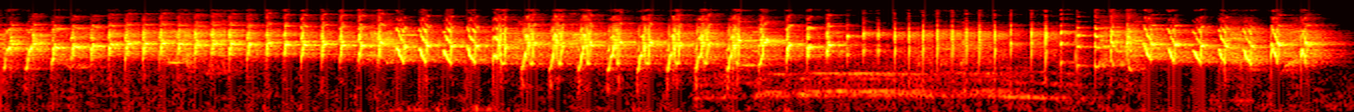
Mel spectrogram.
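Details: Lovebird in lively 'gacor' form whose 'ngekek' is meant to get other lovebirds answering. A continuous, rapid, buzzy, high chattering trill fills the whole stretch, dipping slightly in strength midway before picking up again.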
